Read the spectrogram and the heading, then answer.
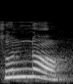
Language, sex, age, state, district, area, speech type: Bengali, female, 30-45, West Bengal, Paschim Medinipur, rural, read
